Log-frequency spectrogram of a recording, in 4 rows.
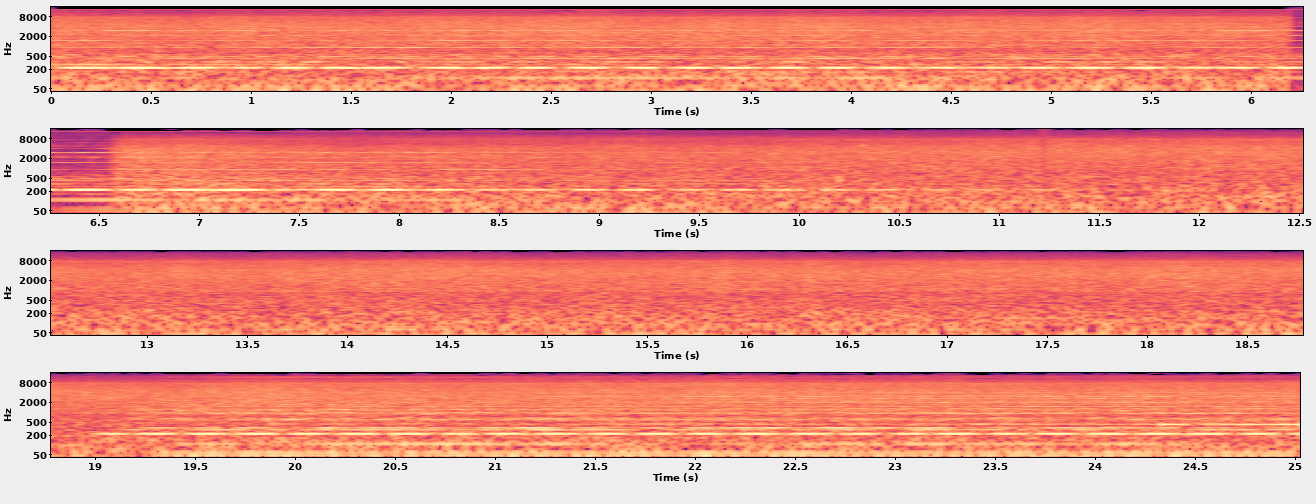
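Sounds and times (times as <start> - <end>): calm music of held notes: 0.0 - 11.2, 19.0 - 25.0.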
